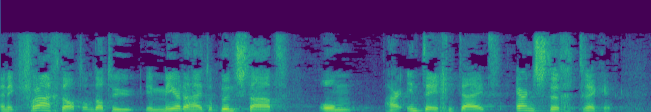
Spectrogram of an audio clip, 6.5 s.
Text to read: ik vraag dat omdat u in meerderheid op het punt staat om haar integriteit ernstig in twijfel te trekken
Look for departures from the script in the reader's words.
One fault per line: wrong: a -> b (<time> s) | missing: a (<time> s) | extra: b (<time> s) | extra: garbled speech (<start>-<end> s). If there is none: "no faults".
missing: het (2.2 s)
missing: in twijfel te (5.7 s)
